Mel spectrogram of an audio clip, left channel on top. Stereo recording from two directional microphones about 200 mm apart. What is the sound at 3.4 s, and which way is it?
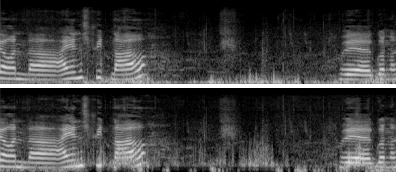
Speech, 15° left (ahead or behind).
